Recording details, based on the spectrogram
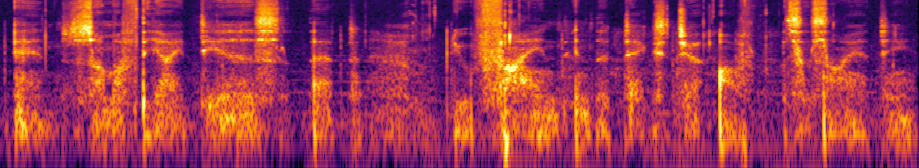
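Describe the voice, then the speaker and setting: Slow, soft ASMR whisperer. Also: poor audio. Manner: reflective, hesitant, meandering. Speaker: ASMR gaming video host. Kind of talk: ASMR, unscripted rambling over gameplay. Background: music.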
